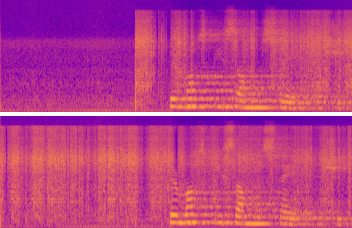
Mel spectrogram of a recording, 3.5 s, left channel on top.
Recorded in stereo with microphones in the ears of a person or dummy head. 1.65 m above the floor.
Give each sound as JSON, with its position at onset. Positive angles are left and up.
{"t": 1.7, "sound": "a woman speaking", "side_deg": -40, "distance_m": 1.3}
